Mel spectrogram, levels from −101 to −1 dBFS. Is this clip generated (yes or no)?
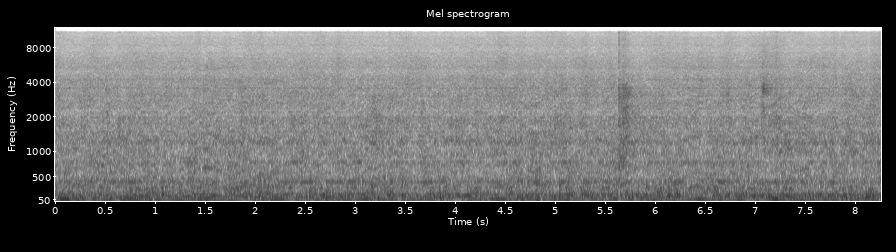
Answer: yes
